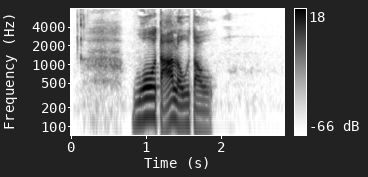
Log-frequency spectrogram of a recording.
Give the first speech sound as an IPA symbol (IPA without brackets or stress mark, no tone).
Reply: w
